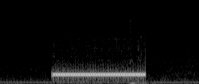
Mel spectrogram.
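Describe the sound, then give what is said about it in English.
A home telephone rings with one steady, pure electronic tone lasting about a second, loud, then cuts off abruptly. Faint background hum, no voices. “Must be a home phone.”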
